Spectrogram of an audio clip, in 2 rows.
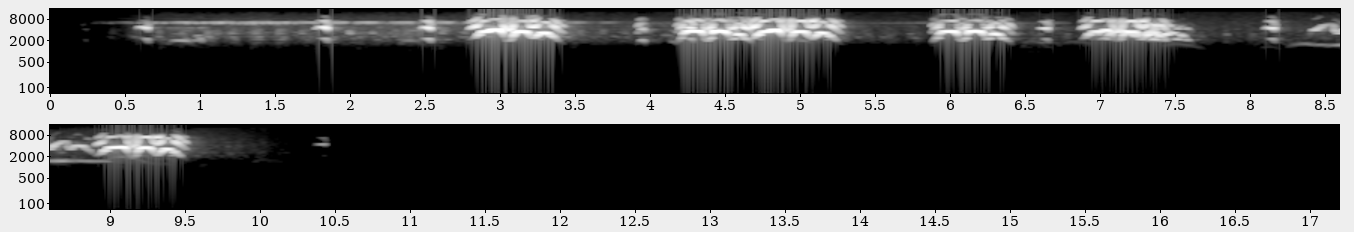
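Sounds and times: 
White-faced Whistling-Duck calling: 2.6 - 3.5, 4.2 - 5.3, 5.9 - 7.6, 8.2 - 9.6.

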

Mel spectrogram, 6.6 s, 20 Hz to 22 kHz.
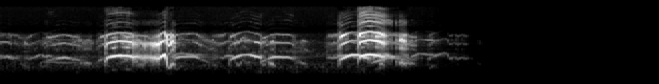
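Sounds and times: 
Northern lapwing calls: 0.0 - 4.9.

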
